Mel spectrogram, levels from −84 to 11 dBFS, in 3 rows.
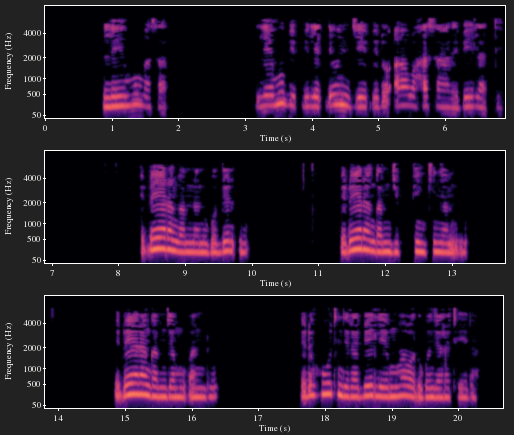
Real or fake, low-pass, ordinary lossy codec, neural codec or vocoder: real; 7.2 kHz; MP3, 24 kbps; none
